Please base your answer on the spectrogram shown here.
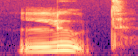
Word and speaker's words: lute: event next week absolutely yes 100 definitely absolutely loot like a loot l-u-t-e big rime the grime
